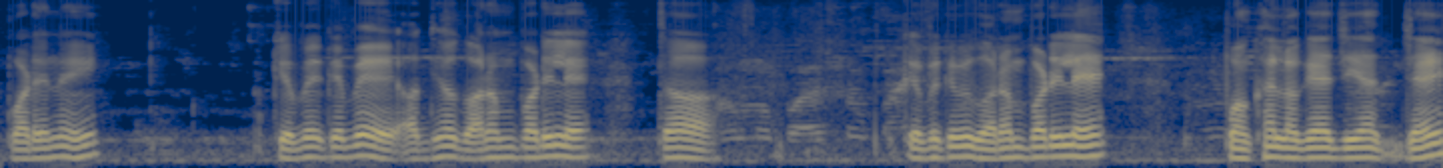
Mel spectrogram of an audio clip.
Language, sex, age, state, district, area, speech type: Odia, male, 18-30, Odisha, Cuttack, urban, spontaneous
